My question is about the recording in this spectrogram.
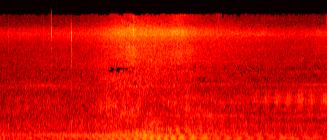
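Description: A road vehicle going past, its sound swelling to a peak about three seconds in and then fading, over a steady low hum.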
